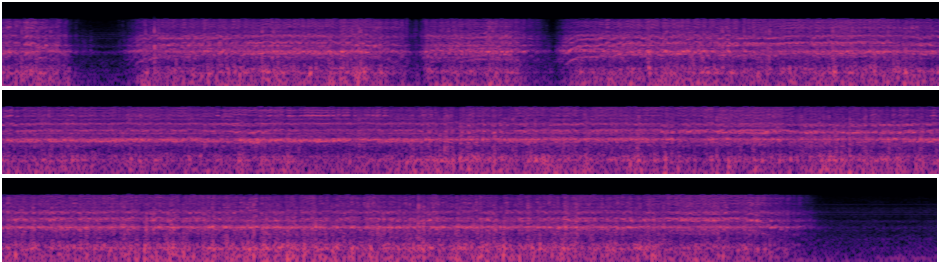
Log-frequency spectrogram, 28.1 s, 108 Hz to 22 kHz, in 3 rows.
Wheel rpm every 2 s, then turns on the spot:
100, 170, 100, 180, 220, 230, 230, 230, 210, 220, 230, 230, 220, 50.
none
